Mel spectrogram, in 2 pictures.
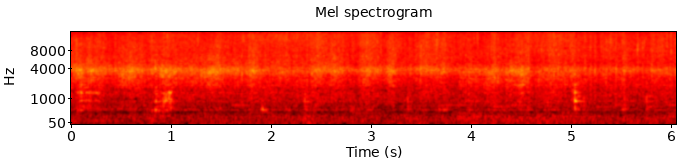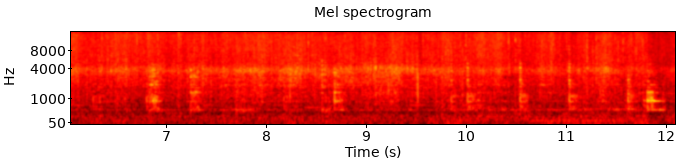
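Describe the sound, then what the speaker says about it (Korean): Fish cake stir-fried in a pan over medium heat gives a steady, close sizzle and crackle, with occasional scrapes and stirring clicks from the spatula running through the whole stretch and no talking. "타지 않도록 불은 중간 불에서 이렇게 볶아주세요."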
